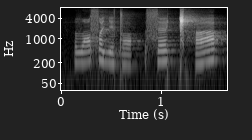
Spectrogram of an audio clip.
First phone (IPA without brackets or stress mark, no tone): ðˤ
